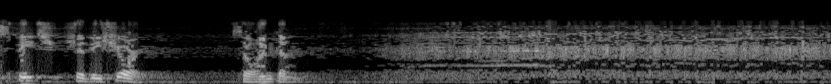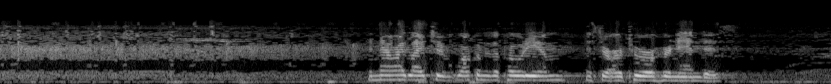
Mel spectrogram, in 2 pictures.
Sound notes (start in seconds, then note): 3.5 crowd cheers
